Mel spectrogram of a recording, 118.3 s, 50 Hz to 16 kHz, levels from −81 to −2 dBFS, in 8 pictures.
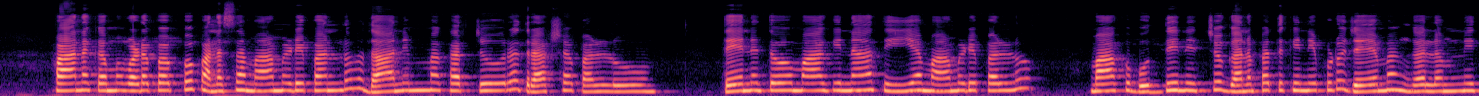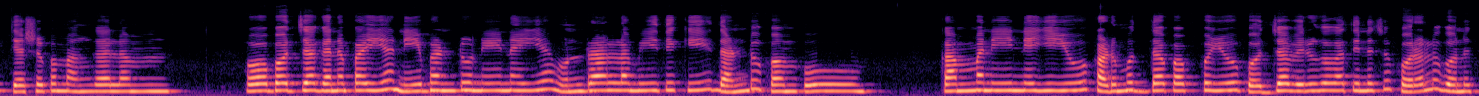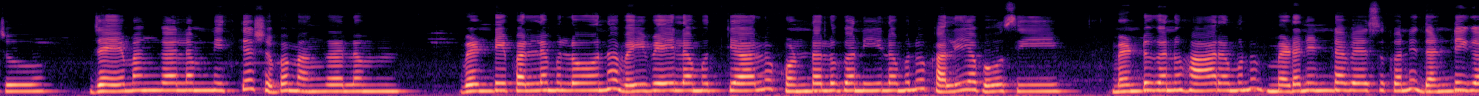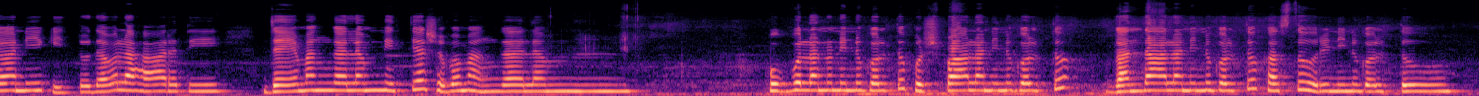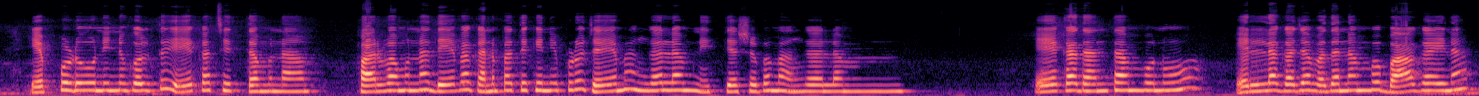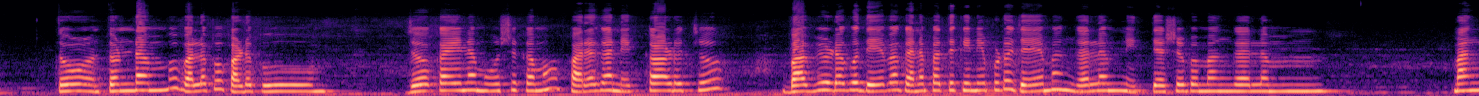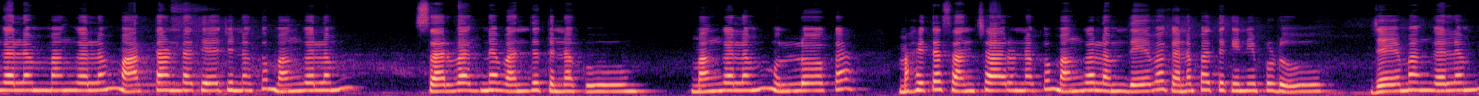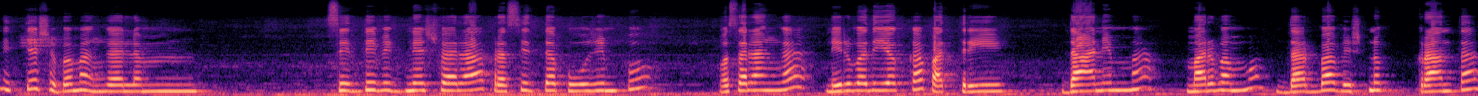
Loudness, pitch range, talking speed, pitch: -18 LUFS, 245-275 Hz, 70 wpm, 265 Hz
